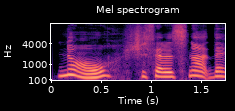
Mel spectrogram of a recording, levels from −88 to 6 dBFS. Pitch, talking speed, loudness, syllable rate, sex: 235 Hz, 205 wpm, -16 LUFS, 4.0 syllables/s, female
